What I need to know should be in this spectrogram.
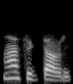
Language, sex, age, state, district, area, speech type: Kannada, female, 18-30, Karnataka, Bagalkot, rural, conversation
